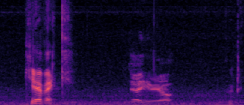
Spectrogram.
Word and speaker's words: Kjevik: I don't pronounce this. Kjevik. Kjevik.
